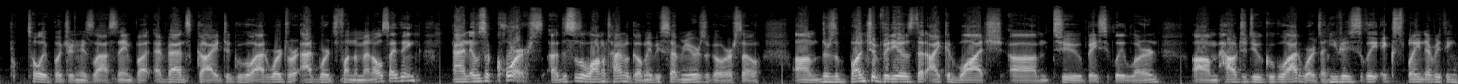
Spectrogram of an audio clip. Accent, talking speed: American, 245 wpm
